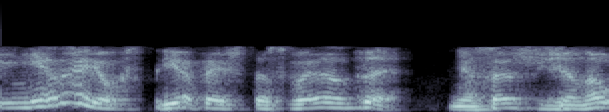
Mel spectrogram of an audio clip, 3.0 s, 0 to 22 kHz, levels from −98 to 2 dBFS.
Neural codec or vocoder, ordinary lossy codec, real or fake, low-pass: codec, 16 kHz, 4 kbps, FunCodec, trained on LibriTTS, 50 frames a second; AAC, 16 kbps; fake; 7.2 kHz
